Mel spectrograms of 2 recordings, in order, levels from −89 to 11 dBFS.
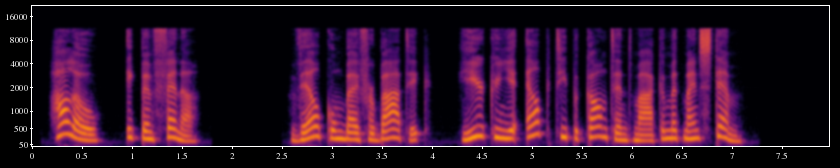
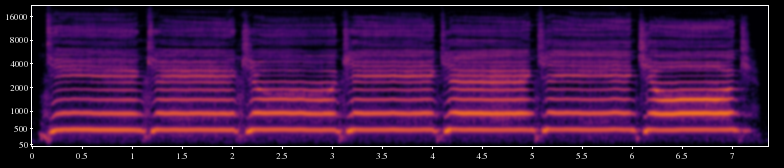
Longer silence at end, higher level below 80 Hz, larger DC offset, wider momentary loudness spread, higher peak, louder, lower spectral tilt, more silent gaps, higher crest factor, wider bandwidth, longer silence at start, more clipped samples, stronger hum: first, 0.85 s vs 0.2 s; first, -66 dBFS vs under -90 dBFS; neither; about the same, 9 LU vs 8 LU; first, -4 dBFS vs -8 dBFS; first, -18 LUFS vs -22 LUFS; first, -5 dB/octave vs 0.5 dB/octave; first, 1.80-2.51 s vs none; about the same, 14 dB vs 14 dB; second, 12 kHz vs 18.5 kHz; about the same, 0.2 s vs 0.1 s; neither; neither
